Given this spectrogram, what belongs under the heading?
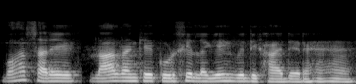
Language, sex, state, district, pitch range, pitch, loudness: Hindi, male, Jharkhand, Garhwa, 140-155 Hz, 145 Hz, -16 LUFS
